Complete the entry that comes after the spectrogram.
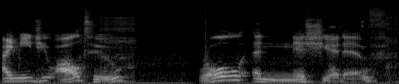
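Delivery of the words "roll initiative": slow, dramatic call to roll; drawn-out DM call. Acted. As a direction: stretch it like a game master's announcement. DM calls for initiative.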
